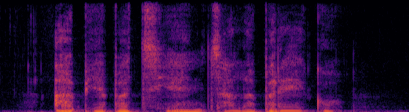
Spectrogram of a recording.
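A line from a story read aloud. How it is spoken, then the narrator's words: Whispering. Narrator (Italian): bisbigliava nel mentre Clelia Trotti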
